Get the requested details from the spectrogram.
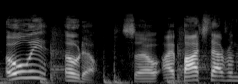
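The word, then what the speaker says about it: Oli Udoh: It's Oli Odo.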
